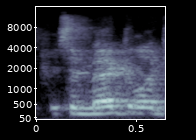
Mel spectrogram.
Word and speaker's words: Temecula: Greg is an experienced real estate investor who lives near, I should have asked you how to pronounce the city there, Greg. It's Temecula, California.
